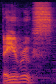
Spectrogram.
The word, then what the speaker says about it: Beirut: It's pronounced like Babe Ruth. What? Beirut?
